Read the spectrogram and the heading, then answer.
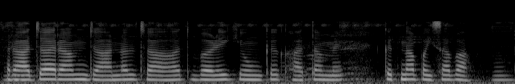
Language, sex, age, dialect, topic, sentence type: Bhojpuri, female, 18-24, Western, banking, question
